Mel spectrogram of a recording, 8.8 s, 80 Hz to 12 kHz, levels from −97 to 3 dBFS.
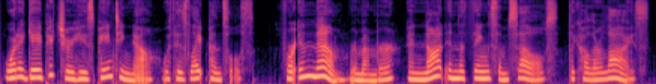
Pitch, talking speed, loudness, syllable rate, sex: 250 Hz, 170 wpm, -18 LUFS, 4.4 syllables/s, female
